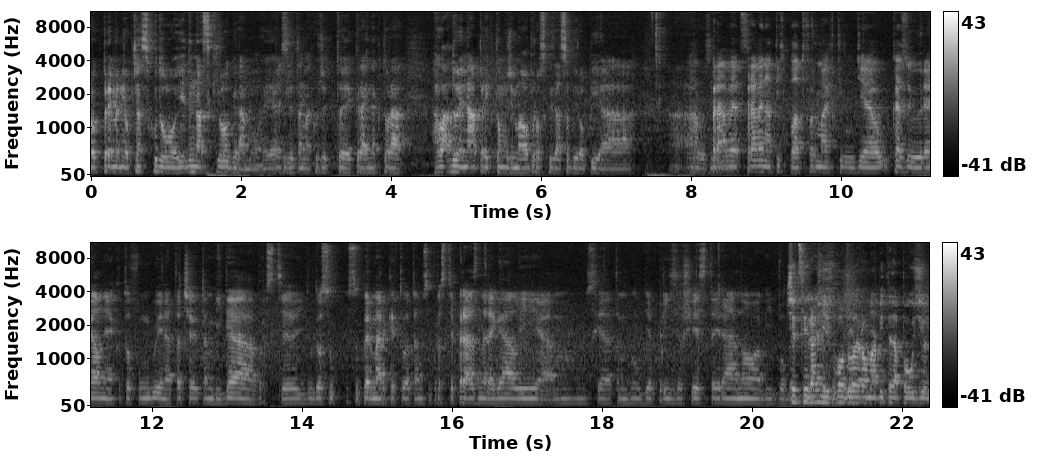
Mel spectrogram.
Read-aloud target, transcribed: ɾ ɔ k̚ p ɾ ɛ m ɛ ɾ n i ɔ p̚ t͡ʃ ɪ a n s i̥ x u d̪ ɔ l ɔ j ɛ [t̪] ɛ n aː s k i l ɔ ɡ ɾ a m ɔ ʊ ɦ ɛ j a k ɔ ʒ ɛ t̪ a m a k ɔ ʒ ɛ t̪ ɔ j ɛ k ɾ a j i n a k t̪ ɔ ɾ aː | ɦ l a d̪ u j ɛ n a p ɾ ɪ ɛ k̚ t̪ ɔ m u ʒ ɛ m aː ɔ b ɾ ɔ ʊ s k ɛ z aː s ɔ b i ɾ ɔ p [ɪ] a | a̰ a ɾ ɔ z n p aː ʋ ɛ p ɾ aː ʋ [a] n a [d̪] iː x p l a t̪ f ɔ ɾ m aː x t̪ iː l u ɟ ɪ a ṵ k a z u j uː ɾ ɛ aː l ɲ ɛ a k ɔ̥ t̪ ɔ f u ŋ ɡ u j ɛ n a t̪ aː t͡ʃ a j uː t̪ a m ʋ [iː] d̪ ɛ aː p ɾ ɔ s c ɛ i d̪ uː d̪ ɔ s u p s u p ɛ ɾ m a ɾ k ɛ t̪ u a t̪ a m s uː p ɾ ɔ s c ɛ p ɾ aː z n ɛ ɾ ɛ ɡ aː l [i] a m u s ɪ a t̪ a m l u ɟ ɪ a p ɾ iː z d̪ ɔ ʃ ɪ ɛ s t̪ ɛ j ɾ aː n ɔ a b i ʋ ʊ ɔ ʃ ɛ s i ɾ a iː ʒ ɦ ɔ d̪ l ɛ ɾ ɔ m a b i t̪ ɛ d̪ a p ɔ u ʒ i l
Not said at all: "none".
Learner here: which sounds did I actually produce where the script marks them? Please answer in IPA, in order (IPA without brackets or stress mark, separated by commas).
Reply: d̪, i, ɛ, t̪, i, i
